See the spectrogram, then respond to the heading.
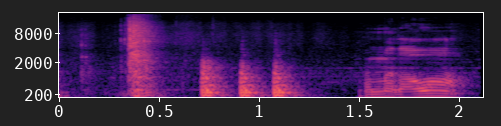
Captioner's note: knocking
